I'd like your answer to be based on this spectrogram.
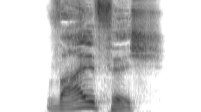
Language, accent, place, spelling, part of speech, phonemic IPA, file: German, Germany, Berlin, Walfisch, noun, /ˈvaːlˌfɪʃ/, De-Walfisch.ogg
- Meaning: 1. whale 2. Cetus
